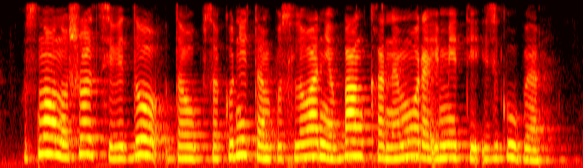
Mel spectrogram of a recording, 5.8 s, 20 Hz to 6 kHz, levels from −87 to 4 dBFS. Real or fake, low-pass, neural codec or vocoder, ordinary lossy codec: real; 5.4 kHz; none; none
